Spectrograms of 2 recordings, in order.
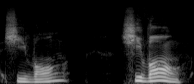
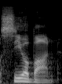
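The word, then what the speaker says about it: Siobhan: Shivong. Okay. Well, all of you in chat now know that our new Irish-looking waifu is called Shivon, not Sioban.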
